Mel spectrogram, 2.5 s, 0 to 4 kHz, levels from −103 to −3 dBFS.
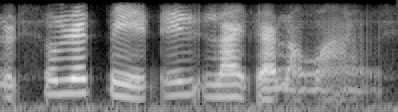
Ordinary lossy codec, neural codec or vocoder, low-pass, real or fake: none; autoencoder, 22.05 kHz, a latent of 192 numbers a frame, VITS, trained on many speakers; 3.6 kHz; fake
